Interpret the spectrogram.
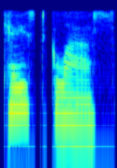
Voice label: "cased glass", English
